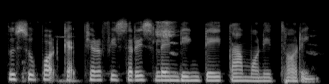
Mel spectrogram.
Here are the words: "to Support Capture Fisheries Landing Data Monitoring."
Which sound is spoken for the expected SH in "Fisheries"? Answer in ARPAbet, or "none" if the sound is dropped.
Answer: S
